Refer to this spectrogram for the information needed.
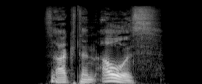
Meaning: inflection of aussagen: 1. first/third-person plural preterite 2. first/third-person plural subjunctive II
- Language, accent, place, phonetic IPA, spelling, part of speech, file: German, Germany, Berlin, [ˌzaːktn̩ ˈaʊ̯s], sagten aus, verb, De-sagten aus.ogg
